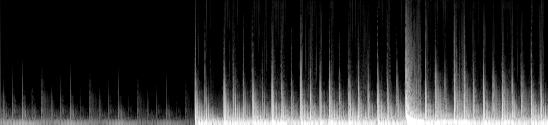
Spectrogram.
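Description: Electronic dance music. It fades to near silence, then comes back in abruptly with a loud, fast, steady beat about two and a half seconds in, and a falling sweep about five seconds in.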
